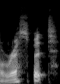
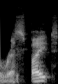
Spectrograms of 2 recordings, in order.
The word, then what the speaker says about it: respite: Enemy No Mercy no respite or respite depending on how you like to pronounce that uh warp craft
